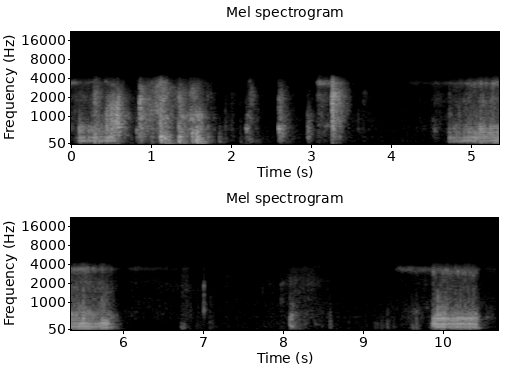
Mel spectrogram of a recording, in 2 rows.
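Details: 9-month-old Boxer dog asleep: loud, rough snoring with irregular snorting inhalations and pauses between breaths.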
